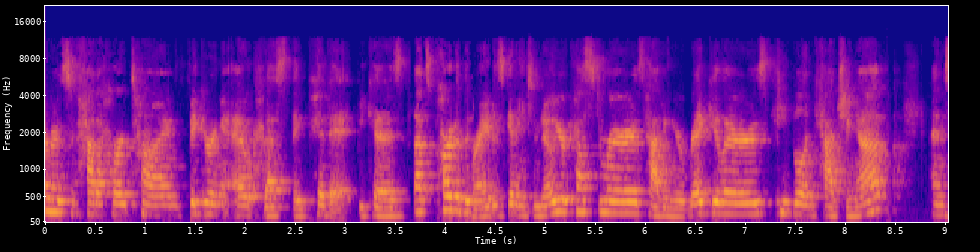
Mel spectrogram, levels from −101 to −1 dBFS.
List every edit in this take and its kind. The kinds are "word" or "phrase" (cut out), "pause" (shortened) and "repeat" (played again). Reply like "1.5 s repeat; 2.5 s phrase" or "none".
2.2 s word; 3.6 s pause; 4.3 s word; 7.3 s word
